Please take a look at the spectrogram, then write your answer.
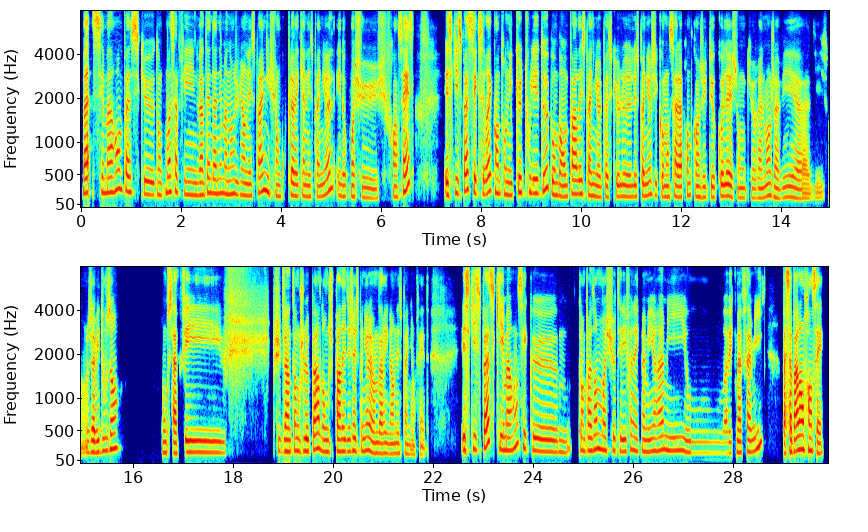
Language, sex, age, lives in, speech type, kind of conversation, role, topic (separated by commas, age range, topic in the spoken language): French, female, 35-39, Spain, conversation, podcast, guest, Comment gérez-vous le mélange de langues à la maison ?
